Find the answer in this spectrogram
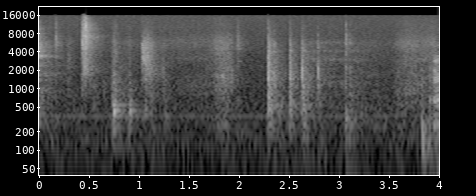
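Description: Scattered light clicks and knocks of a plastic siphon hose and jug being handled at a kitchen sink.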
